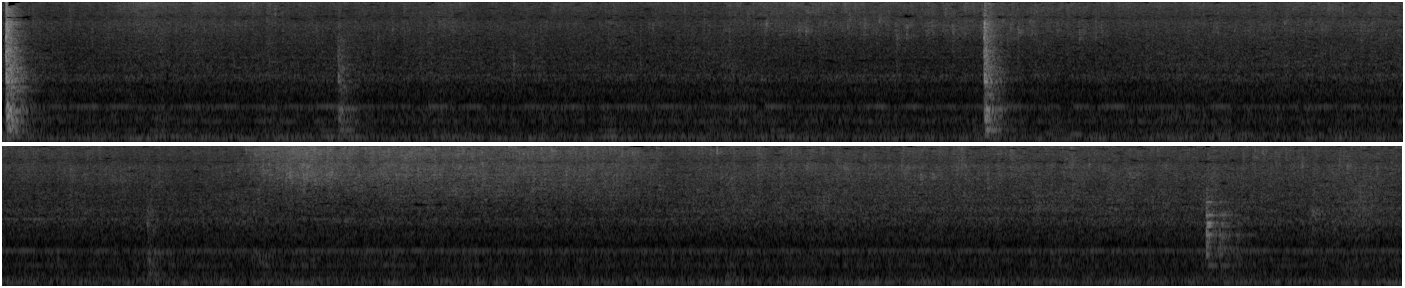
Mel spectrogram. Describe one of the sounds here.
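A spatula stirs and scrapes food in a frying pan.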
